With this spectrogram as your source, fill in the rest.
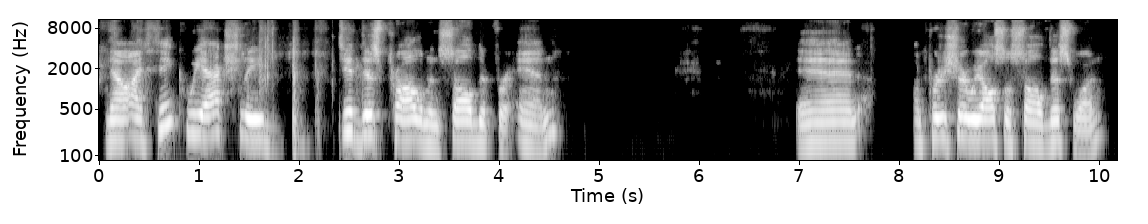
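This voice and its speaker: A man with a somewhat high-pitched voice teaches a class. He works through problems step by step, thinking aloud with halting pauses. His delivery is flat and matter-of-fact. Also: a little hiss or hum. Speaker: chemistry lecturer. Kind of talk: lecture, working problems step by step.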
